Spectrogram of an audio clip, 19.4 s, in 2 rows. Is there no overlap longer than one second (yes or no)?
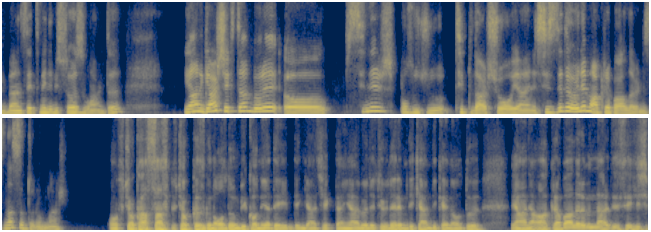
yes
